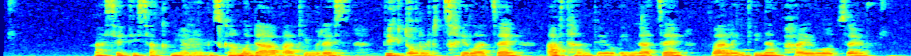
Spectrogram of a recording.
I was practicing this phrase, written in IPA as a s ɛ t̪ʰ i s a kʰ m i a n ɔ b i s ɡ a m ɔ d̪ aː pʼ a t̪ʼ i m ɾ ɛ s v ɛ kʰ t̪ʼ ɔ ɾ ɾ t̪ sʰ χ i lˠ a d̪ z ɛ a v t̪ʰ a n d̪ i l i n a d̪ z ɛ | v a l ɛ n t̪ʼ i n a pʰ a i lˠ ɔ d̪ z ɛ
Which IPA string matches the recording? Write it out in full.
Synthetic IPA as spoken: a s ɛ t̪ʰ i s a kʰ m i a n ɔ b i s ɡ a m ɔ d̪ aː pʼ a t̪ʼ i m ɾ ɛ s v i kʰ t̪ʼ ɔ ɾ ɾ t̪ sʰ χ i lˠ a d̪ z ɛ a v t̪ʰ a n d̪ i l i n a d̪ z ɛ | v a l ɛ n t̪ʼ i n a pʰ a i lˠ ɔ d̪ z ɛ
